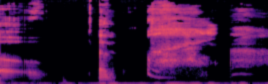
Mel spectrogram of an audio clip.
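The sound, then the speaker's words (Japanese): A woman burps, a long, low, rasping belch set among soft breathy vocal sounds and quiet murmurs. “ゲップ出ちゃった。恥ずかしい。”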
